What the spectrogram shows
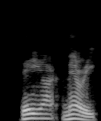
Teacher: Esta oración sigue un proceso natural, si se fijan, un tono así. En ningún momento va como que para arriba o para abajo, simplemente they are married. Es un tono normal.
